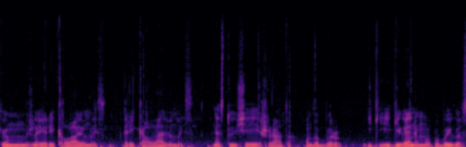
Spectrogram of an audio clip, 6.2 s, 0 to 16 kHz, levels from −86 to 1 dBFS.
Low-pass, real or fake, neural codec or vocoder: 14.4 kHz; fake; vocoder, 44.1 kHz, 128 mel bands every 512 samples, BigVGAN v2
